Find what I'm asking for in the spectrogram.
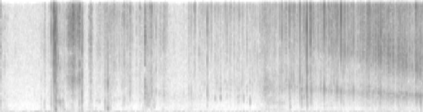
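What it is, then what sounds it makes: Paper masking tape being crinkled and peeled. A white strip of thin, flexible paper masking tape is held in both hands away from the microphone and folded and crinkled with fingertips and short nails. The result is soft, continuous crinkling and light peeling, with bright, papery crackles over a low background hum.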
